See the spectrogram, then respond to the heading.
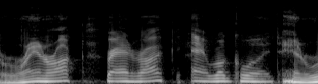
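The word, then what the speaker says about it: Ranrok: uh r R Rock how do you say that ran Rock Rand Rock and Rookwood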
